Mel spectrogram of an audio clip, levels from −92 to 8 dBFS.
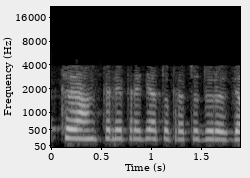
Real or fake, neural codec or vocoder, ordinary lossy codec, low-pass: fake; codec, 16 kHz, 16 kbps, FreqCodec, smaller model; MP3, 24 kbps; 5.4 kHz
